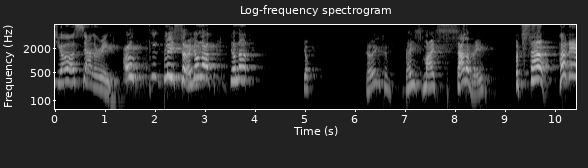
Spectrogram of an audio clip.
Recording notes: The Whole Backstage presents our live on-stage recording of "A Christmas Carol: a Radio Play". As a radio play performed in front of a live audience on stage with a sound effects table and characters taking turns at the featured mics.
